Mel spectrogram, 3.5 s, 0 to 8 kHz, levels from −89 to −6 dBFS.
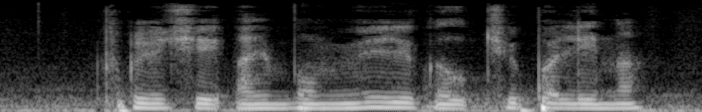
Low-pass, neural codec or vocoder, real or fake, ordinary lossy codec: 7.2 kHz; autoencoder, 48 kHz, 32 numbers a frame, DAC-VAE, trained on Japanese speech; fake; MP3, 32 kbps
